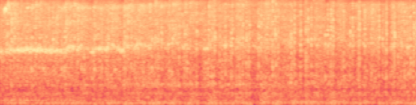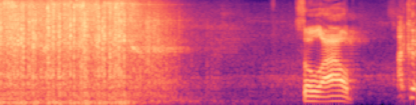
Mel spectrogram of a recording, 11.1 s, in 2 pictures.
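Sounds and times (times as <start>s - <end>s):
loud engine idling: 0.0s - 8.5s.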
